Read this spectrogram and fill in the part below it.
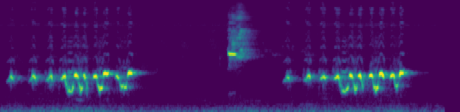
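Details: White-rumped shama in the morning, giving two bursts of rapid warbled chattering notes, broken by a brief harsh hissing sound, with low hum underneath.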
